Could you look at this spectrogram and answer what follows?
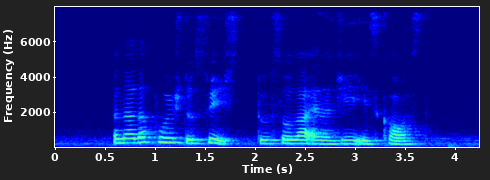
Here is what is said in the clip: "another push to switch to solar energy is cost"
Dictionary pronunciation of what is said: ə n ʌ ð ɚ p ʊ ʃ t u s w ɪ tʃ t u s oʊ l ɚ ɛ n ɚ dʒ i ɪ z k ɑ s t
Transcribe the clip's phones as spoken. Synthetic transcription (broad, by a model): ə n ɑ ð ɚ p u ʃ t u s w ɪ tʃ t u s oʊ l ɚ ɛ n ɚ dʒ i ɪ s k ɑ s t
